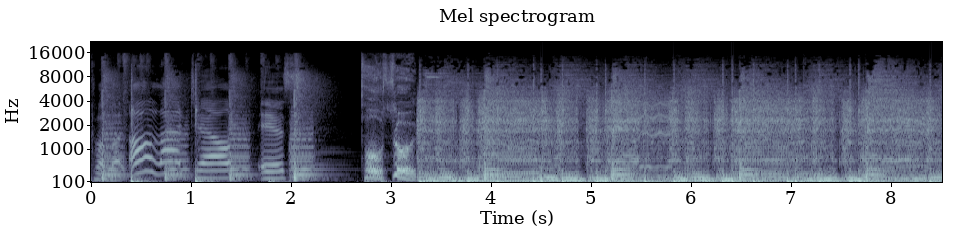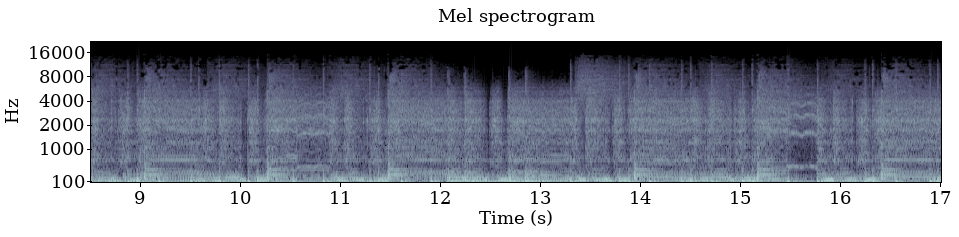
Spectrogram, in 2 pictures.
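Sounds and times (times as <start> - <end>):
steady drum beat: 0.0 - 12.2, 13.4 - 17.0
distorted electric guitar strumming: 3.2 - 17.0.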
